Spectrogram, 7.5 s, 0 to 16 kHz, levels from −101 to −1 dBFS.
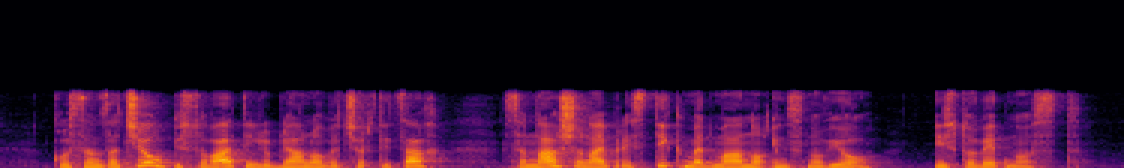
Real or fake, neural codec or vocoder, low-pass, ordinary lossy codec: real; none; 7.2 kHz; none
